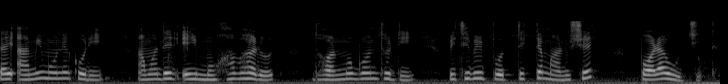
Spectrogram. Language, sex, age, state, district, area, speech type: Bengali, female, 18-30, West Bengal, North 24 Parganas, urban, spontaneous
